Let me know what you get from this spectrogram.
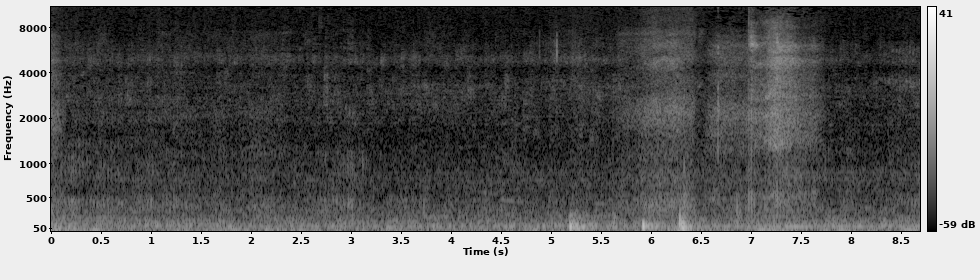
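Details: Meatloaf the cat purring indoors: a low, steady rumble that fills the bottom range throughout, with a few sharp clicks and knocks around the middle and a brief brighter rustle near the end.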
